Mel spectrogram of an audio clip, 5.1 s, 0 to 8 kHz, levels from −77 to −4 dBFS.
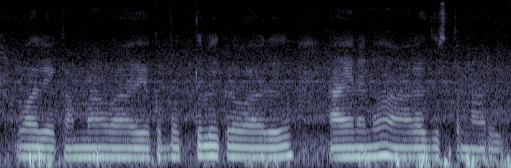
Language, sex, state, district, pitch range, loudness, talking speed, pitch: Telugu, male, Andhra Pradesh, Visakhapatnam, 125-130 Hz, -29 LUFS, 60 wpm, 125 Hz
